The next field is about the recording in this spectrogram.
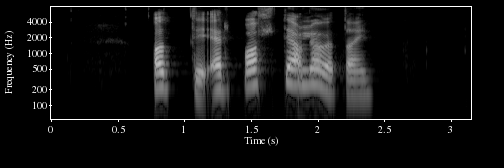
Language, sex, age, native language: Icelandic, female, 40-49, Icelandic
